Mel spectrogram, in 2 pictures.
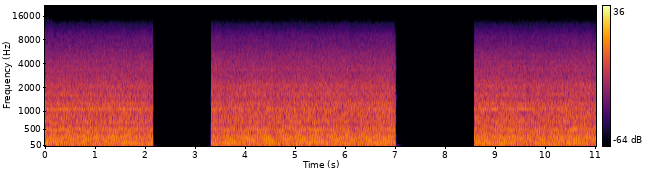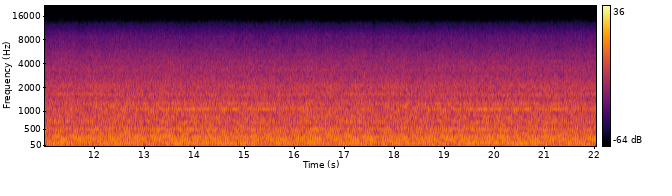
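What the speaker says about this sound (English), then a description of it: "I've got to be careful not to blow the engine up before I actually get to him." Aircraft engine in the DCS flight simulator game, a steady loud broadband roar droning throughout, cut by two brief silent gaps early on.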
